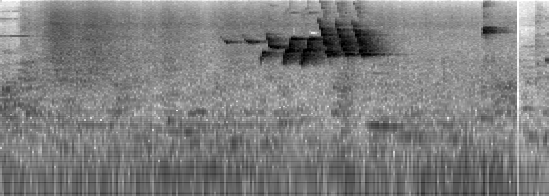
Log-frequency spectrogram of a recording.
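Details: Double-collared seedeater, a caged bird singing on its perch in the fast "tui tui" style: a rapid series of high, sharp rising notes in a dense burst lasting about a second and a half, then a brief high chirp.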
